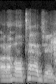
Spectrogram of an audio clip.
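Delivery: ordinary talk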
